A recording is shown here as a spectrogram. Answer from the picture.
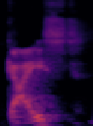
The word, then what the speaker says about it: Geist: We're talking about his idea of spirit, which is, I think it's pronounced Geist. That was the original German, I believe.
